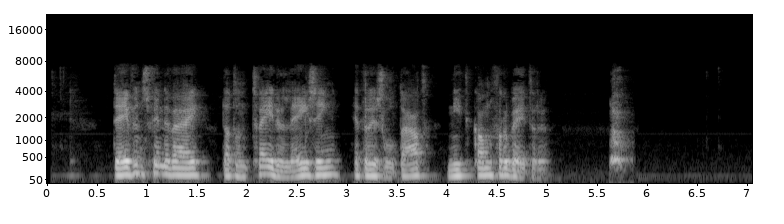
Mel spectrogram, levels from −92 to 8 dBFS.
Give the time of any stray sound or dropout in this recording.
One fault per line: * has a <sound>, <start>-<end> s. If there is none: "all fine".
* has a bark, 5.6-5.9 s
